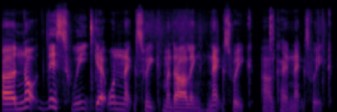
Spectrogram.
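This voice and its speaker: A man's voice: high-pitched, sing-song, normal speed, creaky, a bit bright, a little hiss or hum. A man hosting a live-stream tarot reading, answering viewers' questions in a chatty, reassuring way and calling them "my darling".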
